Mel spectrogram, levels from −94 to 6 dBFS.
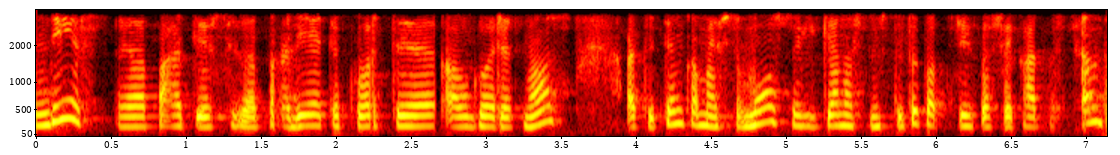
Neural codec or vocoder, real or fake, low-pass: codec, 44.1 kHz, 7.8 kbps, DAC; fake; 3.6 kHz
